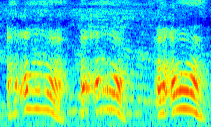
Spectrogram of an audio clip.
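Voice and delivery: high, loud pained uh-uh with a laughing cry; contraction pain. Retold or imitated. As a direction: caught by a contraction mid-needle. Contraction starts during epidural.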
